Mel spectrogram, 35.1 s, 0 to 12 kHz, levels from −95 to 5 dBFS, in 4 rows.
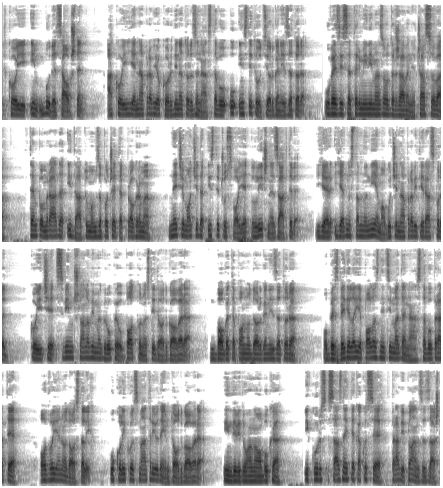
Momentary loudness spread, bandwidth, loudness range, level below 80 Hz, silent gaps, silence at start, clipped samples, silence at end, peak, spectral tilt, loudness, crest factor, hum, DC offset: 5 LU; 11.5 kHz; 2 LU; -44 dBFS; none; 0 s; under 0.1%; 0 s; -2 dBFS; -5 dB/octave; -19 LUFS; 18 dB; none; under 0.1%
